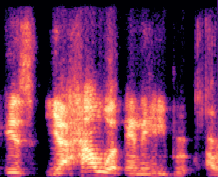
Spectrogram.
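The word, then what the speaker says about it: יהוה: m okay quick recap the lord's name is yahawah in the Hebrew all right yahwah in the Hebrew left I mean excuse me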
